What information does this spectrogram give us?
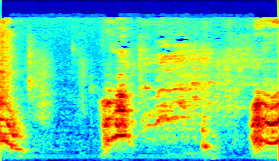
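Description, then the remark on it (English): A dog whines in several short, high-pitched bursts, with rough scratching against the closet door between them. No one speaks. “Dog is scratching at the door of the closet.”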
